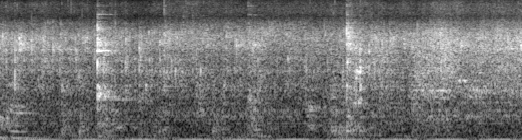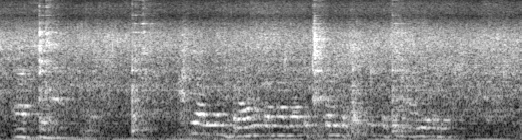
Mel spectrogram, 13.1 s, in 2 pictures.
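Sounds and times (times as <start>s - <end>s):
chicken frying in hot oil: 0.0s - 13.0s.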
